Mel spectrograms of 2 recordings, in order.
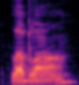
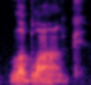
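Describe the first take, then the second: First: No c sound is pronounced at the end. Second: A c sound is pronounced at the end. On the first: The speaker calls it right. "You don't pronounce the C in LeBlanc?" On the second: The speaker calls it wrong. "I thought it was LeBlanc"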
